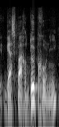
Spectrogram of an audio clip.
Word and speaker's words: Gaspard de Prony: Uh, back in 17, sorry, 93, uh, the Baron de Prony, Gaspard de Prony, I should probably pronounce it the French way, Gaspard de Prony, uh, uh was somebody who invented a factory like structure where he recruited unemployed hairdressers uh, to, to do what?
